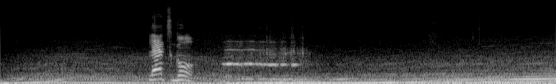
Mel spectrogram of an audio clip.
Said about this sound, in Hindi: now raving the engine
